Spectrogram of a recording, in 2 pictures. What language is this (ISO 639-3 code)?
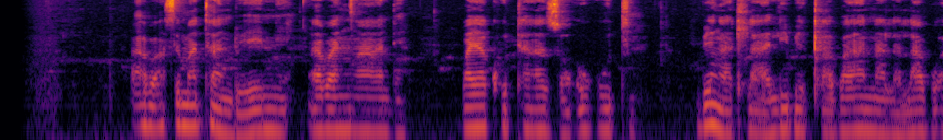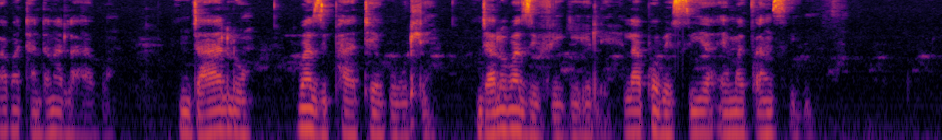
nde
